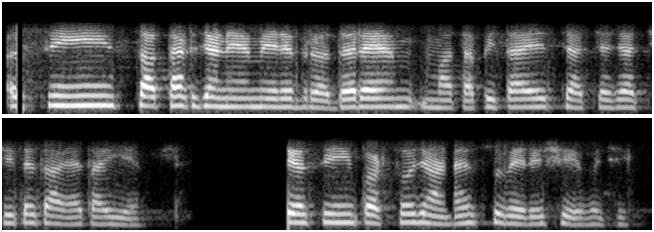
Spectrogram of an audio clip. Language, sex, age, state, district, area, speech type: Punjabi, female, 18-30, Punjab, Shaheed Bhagat Singh Nagar, rural, conversation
